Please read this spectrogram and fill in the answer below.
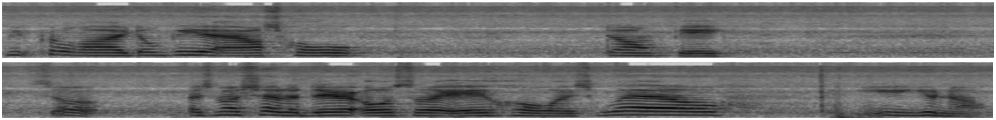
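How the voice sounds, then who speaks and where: A woman mumbles at a fairly slow pace in a medium pitch, with long, frequent pauses. Noticeable background noise runs under her voice. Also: fairly even intonation. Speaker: video blogger. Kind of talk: tutorial. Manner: mumbling; casual.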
